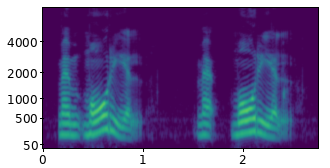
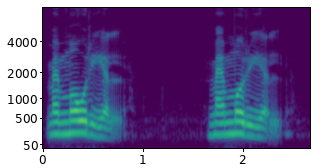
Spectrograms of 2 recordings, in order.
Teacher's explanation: The stress is on ma sound there.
